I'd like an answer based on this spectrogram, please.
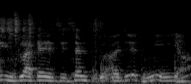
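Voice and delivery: put-on accent slipping into German. Voicing a character who agrees with waiting for police: accent slipping into German. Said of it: "my accent keeps going German".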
